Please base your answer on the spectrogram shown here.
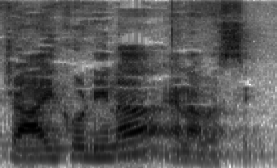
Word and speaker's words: ট্রাইকোডিনা এনাবাসি: এটার উচ্চারণ হচ্ছে ট্রাইকোডিনা এনাবাসি।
